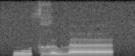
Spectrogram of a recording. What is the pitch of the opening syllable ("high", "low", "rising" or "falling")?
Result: high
